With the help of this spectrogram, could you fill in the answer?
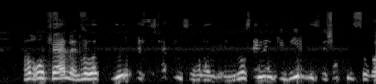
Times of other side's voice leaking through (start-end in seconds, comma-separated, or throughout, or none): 0.00-0.05, 2.61-2.69, 2.97-3.01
